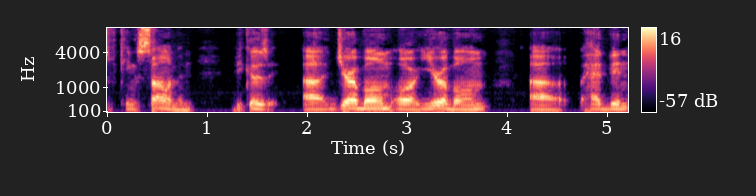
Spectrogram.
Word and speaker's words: Jeroboam: him King now when jeroboam and it was that it was actually his name would have been pronounced yeroboam uh yerebom the son of nabat because there's no J sound in Hebrew just as an aside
